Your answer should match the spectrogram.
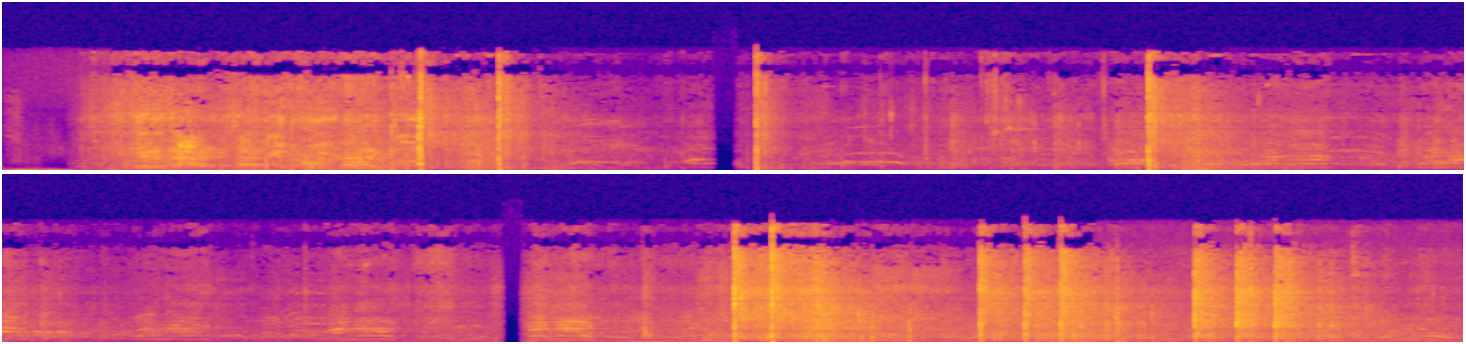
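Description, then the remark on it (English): Sharp real gunshots crack out over a noisy street crowd in Kenosha, Wisconsin, a few isolated bangs followed by a denser burst of shots near the end, with shouting and chatter continuing throughout. “Those are real gunshots.”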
